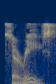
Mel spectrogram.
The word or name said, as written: siris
